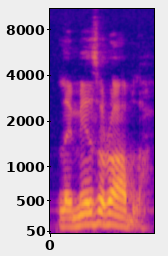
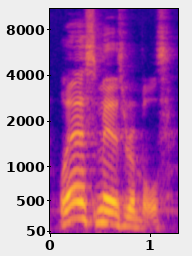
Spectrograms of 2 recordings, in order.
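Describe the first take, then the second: First: It is said with French pronunciation. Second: It is said as English 'less miserables'. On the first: It names the French novel and play. "But I won't even be pronouncing that way" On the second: It means having fewer things that cause misery. "I'm going to say it this way"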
